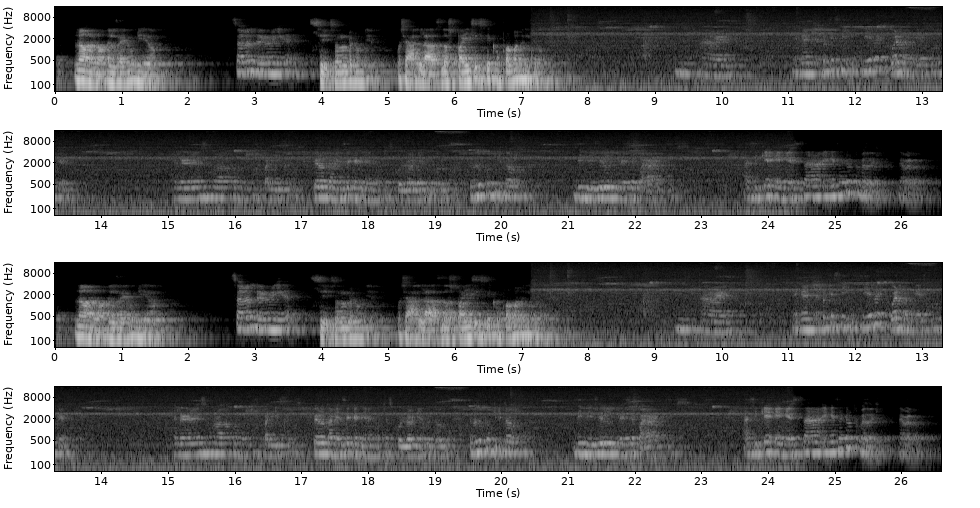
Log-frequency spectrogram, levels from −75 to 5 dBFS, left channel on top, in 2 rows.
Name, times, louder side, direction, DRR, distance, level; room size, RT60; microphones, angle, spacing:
voice 1, 0.3-1.5 3.8-4.8 5.1-7.4, left 3 dB, 75° left, 3 dB, 0.5 m, -22 dB
voice 2, 2.7-3.6 9.3-10.2 10.6-13.6 15.1-20.3 21.1-22.8 23.6-25.7 25.9-26.3, right 2 dB, 50° right, 1 dB, 1.0 m, -33 dB
sound 1, 7.1-24.4, right 1 dB, 15° right, 1.0 m, -40 dB
10.5 x 3.6 x 2.9 m, 1.4 s
head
